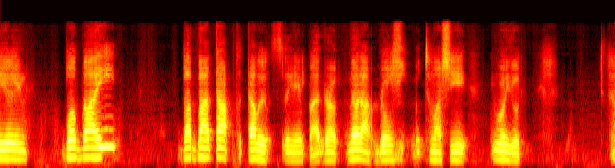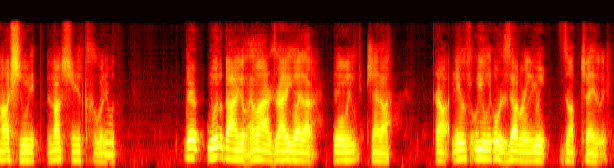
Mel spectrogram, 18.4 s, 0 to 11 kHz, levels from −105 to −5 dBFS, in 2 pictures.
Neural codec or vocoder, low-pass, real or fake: codec, 16 kHz, 0.5 kbps, FreqCodec, larger model; 7.2 kHz; fake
